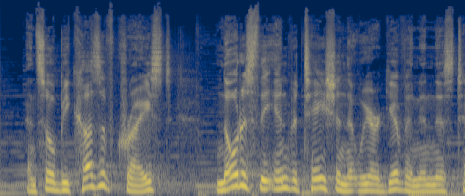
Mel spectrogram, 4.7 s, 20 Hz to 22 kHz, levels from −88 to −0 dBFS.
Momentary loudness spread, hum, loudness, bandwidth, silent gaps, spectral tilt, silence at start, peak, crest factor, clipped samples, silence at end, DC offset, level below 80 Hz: 9 LU; none; -19 LUFS; 19.5 kHz; none; -5.5 dB/octave; 0 s; -4 dBFS; 16 dB; under 0.1%; 0 s; under 0.1%; -44 dBFS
